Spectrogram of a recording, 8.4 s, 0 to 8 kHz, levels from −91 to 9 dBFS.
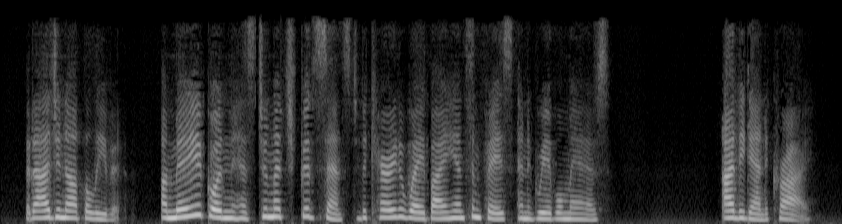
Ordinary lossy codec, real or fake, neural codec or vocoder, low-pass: AAC, 32 kbps; fake; codec, 16 kHz, 0.5 kbps, FunCodec, trained on LibriTTS, 25 frames a second; 7.2 kHz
